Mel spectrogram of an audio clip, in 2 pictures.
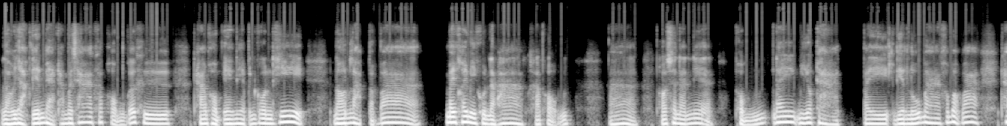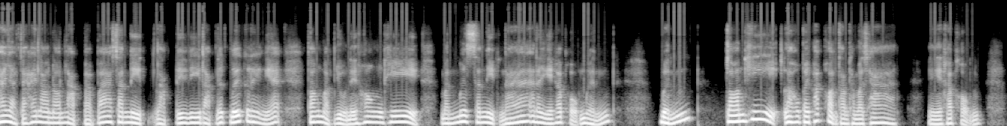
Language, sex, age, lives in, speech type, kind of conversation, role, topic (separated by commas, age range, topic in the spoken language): Thai, male, 30-34, Thailand, conversation, unstructured, none, คุณรู้สึกอย่างไรเมื่อได้อยู่ท่ามกลางธรรมชาติ?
